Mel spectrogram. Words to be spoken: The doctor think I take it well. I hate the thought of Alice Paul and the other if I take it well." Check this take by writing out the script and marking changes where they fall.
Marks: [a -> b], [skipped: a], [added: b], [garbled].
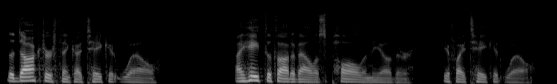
The doctor think I take it well. I hate the thought of Alice Paul and the other if I take it well."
